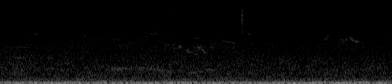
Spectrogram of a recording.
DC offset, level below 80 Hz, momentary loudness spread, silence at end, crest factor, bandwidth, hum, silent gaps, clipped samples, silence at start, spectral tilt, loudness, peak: under 0.1%; -44 dBFS; 2 LU; 0 s; 14 dB; 16.5 kHz; none; none; under 0.1%; 0 s; -5 dB/octave; -47 LUFS; -30 dBFS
